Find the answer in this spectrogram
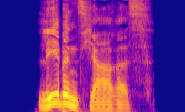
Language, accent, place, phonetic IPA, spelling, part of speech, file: German, Germany, Berlin, [ˈleːbn̩sˌjaːʁəs], Lebensjahres, noun, De-Lebensjahres.ogg
- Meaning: genitive singular of Lebensjahr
